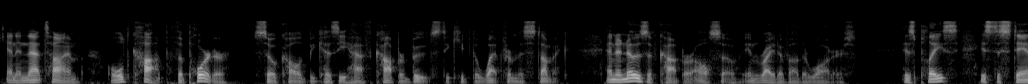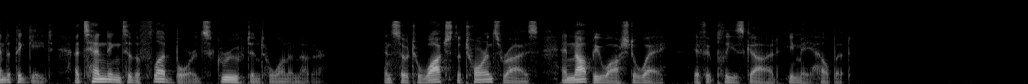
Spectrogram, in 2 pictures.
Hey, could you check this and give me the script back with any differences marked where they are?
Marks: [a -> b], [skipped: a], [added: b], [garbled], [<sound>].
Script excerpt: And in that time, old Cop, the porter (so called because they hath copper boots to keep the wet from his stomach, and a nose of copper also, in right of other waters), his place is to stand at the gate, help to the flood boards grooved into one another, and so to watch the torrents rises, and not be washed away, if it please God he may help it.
And in that time, old Cop, the porter (so called because [they -> he] hath copper boots to keep the wet from his stomach, and a nose of copper also, in right of other waters), his place is to stand at the gate, [help -> attending] to the flood boards grooved into one another, and so to watch the torrents [rises, -> rise] and not be washed away, if it please God he may help it.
